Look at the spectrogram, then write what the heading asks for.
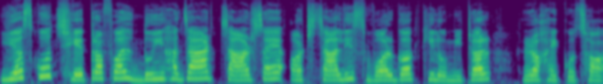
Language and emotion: Nepali, neutral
